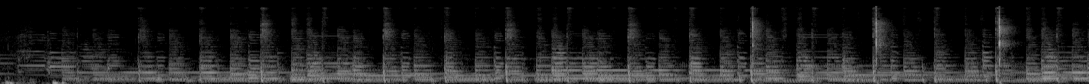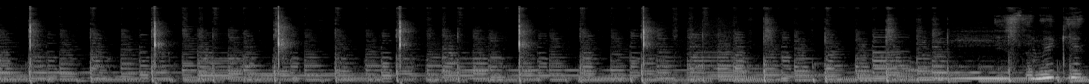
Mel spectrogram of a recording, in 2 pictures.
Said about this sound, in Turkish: Bugün bir şarkıyla aşka düştüm. Onu çok çok sevdim. Şimdi sana da dinletmek istiyorum.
